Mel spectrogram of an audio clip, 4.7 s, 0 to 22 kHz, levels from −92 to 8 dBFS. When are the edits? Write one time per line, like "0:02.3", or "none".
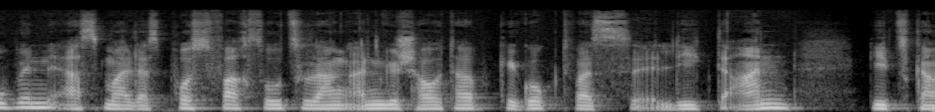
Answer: none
